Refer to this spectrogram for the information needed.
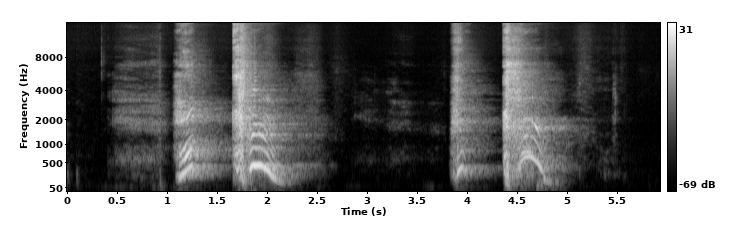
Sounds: Sneeze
